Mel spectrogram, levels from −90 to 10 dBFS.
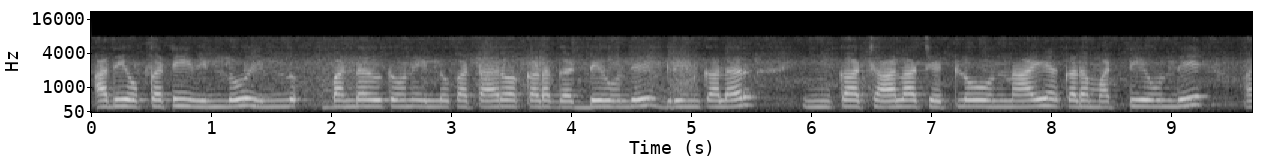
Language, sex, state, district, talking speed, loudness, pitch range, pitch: Telugu, male, Andhra Pradesh, Guntur, 120 wpm, -19 LUFS, 235-255 Hz, 245 Hz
